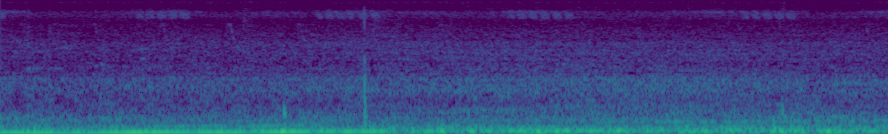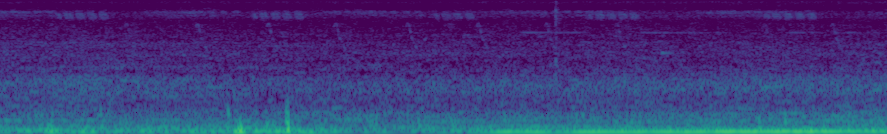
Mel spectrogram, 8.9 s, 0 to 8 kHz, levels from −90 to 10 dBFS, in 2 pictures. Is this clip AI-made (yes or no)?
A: no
